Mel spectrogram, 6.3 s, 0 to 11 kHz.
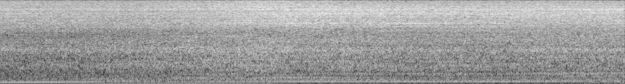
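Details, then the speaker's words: Mostly original two-owner 1973 Camaro, first start after work, distributor turned counterclockwise: fast steady idle near 2000 rpm that won't settle; high idle. "the more I go counterclockwise the RPMs speed up and then I can't get it to idle correctly it'll idle at like two 2,000 RPMs so I got to turn it clockwise to slow it down"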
